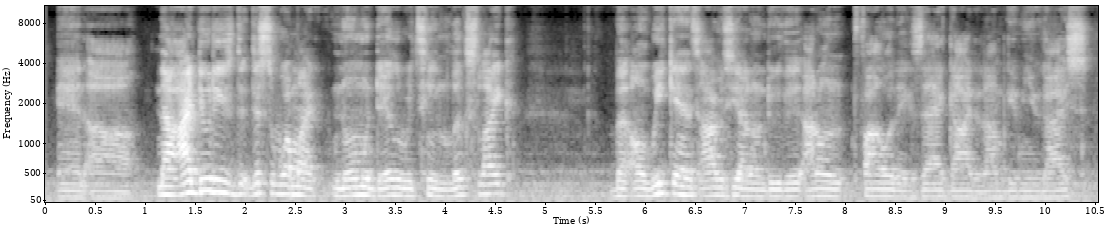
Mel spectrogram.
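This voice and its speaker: Audible room echo around speech at a moderate pace, pitch varying in an ordinary way. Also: man. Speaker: self-improvement vlogger. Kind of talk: casual talk to camera. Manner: halting, self-admitted stuttering; casual, filler-heavy.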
